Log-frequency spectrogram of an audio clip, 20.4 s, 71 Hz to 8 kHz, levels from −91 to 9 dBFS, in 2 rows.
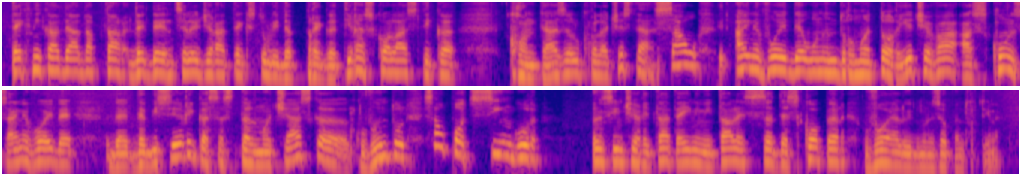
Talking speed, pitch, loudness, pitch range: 135 wpm, 150 Hz, -24 LUFS, 135-170 Hz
